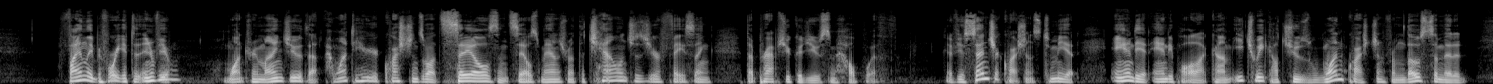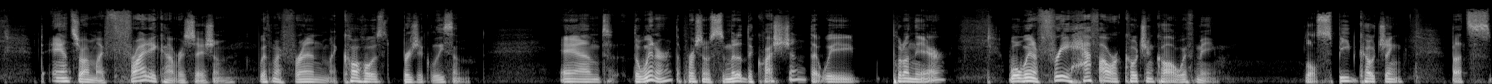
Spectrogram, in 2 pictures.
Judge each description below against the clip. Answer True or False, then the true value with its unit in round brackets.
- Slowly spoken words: False (200 wpm)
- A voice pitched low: True (125 Hz)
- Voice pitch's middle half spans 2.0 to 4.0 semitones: False (4.9 semitones)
